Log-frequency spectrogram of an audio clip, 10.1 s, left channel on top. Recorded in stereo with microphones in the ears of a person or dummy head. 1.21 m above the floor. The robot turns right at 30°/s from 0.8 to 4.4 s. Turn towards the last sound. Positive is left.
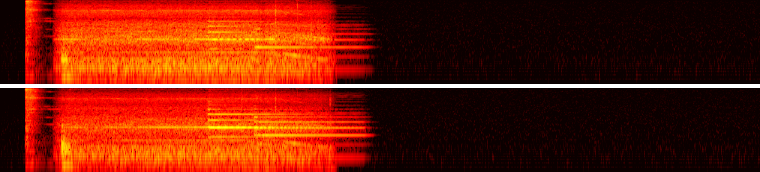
turn(degrees=-95)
